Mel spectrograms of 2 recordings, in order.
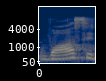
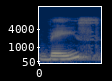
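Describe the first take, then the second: First: The word is said in a non-American way. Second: The word is said in an American way.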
